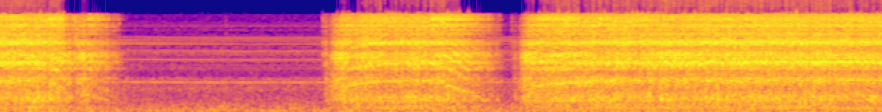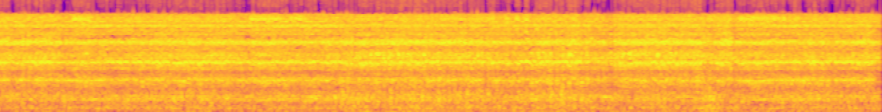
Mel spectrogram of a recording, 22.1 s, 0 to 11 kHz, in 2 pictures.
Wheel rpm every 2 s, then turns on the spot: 90, 0, 150, 140, 220, 230, 230, 230, 230, 230, 230.
none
